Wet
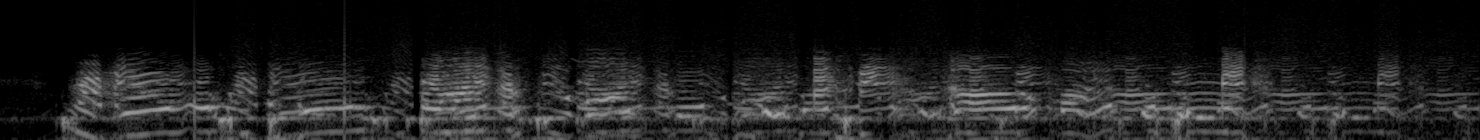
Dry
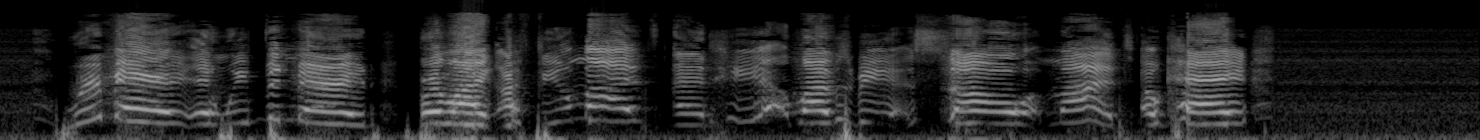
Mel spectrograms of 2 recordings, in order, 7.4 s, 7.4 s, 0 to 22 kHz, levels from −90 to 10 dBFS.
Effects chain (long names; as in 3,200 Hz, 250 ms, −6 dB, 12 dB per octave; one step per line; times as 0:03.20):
frequency inversion band by band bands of 500 Hz
noise gate −50 dBFS, range −13 dB
low-pass filter 3,800 Hz 12 dB per octave
brickwall limiter −28 dBFS, peak gain reduction 11.5 dB
auto-filter low-pass saw down 0.49 Hz 590–2,600 Hz
regular buffer underruns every 0.75 s, samples 64, repeat, from 0:00.98
feedback echo at a low word length 779 ms, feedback 55%, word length 9 bits, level −11 dB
